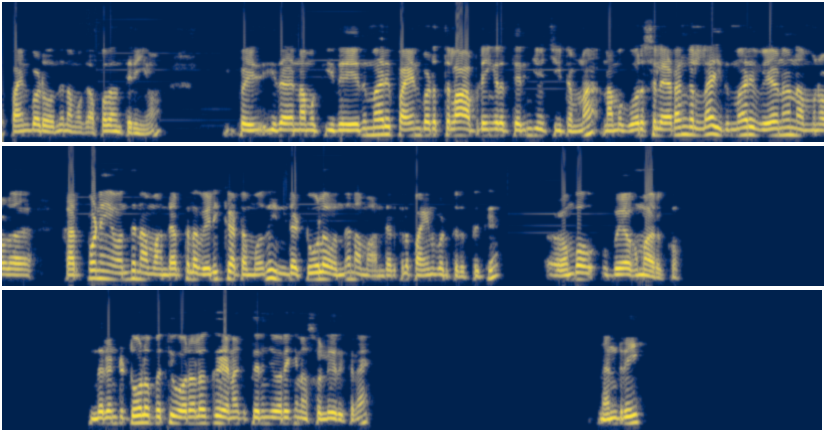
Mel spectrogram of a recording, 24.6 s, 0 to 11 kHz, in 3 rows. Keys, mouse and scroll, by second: 1.2-1.8 middle drag, 2.3-2.8 scroll down 2, 2.8-3.8 middle drag, 5.5-6.9 middle drag, 12.8 click, 15.2-16.0 middle drag.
